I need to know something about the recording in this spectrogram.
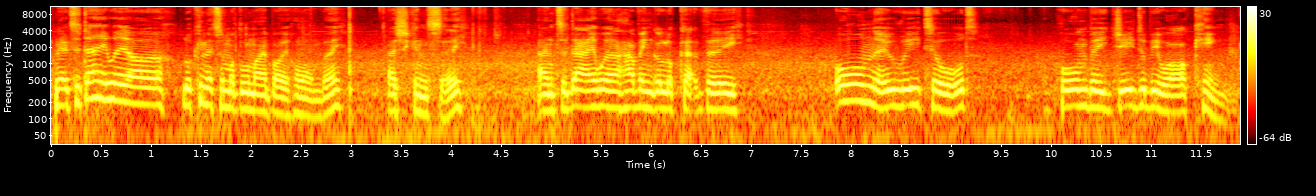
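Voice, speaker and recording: A British man reviews casually to camera in a somewhat high voice, made croaky and congested by a cold. He explains things in a rambling, informal way. There is faint noise behind him. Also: measured pace, mellow, rough recording. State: has a cold, sore throat. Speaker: model railway video reviewer.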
